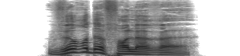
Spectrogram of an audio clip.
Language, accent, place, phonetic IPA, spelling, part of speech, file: German, Germany, Berlin, [ˈvʏʁdəfɔləʁə], würdevollere, adjective, De-würdevollere.ogg
- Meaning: inflection of würdevoll: 1. strong/mixed nominative/accusative feminine singular comparative degree 2. strong nominative/accusative plural comparative degree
